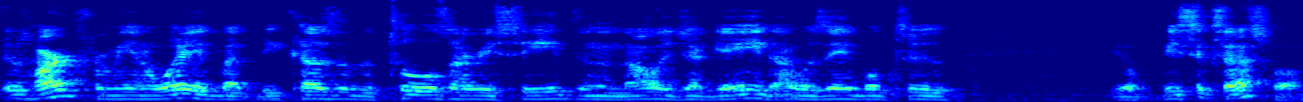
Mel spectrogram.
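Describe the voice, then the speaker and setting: With an American accent, a man talks very fast in a fairly low pitch and a monotone, flat intonation. Noticeable background noise runs underneath. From California. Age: 60s. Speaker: team roper and businessman. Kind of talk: interview testimony.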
